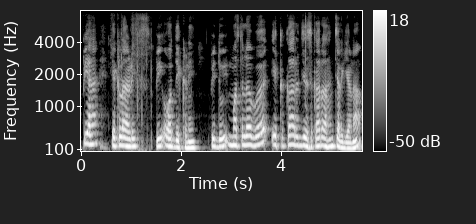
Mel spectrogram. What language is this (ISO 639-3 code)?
doi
